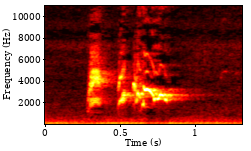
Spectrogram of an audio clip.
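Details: Sooty-headed bulbul, sung as therapy for a bird that quit singing: one loud, bright, bubbly phrase of two quick chattering notes sliding into a short whistled tail, over a faint low hum.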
